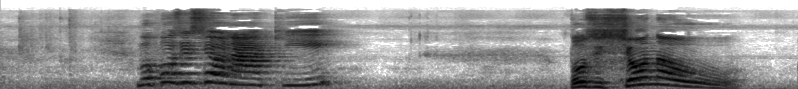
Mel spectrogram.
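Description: A young woman speaks close by in short, lively phrases.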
